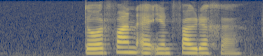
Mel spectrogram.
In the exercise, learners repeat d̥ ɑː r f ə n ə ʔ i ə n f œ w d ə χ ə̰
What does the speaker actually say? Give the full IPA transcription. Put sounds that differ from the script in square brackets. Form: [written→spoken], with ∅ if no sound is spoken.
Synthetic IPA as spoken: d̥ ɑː r f [ə→ɐ] n ə ʔ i ə n f œ w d ə χ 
